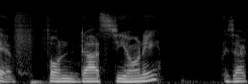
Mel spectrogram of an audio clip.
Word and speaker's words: Fondazione: Fondazione. Is that correct? Fondazione, okay.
